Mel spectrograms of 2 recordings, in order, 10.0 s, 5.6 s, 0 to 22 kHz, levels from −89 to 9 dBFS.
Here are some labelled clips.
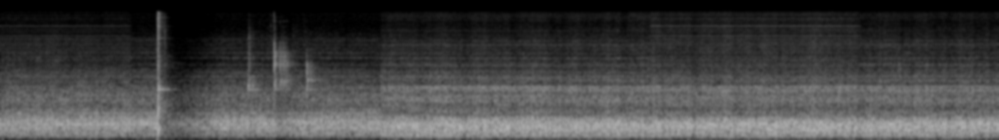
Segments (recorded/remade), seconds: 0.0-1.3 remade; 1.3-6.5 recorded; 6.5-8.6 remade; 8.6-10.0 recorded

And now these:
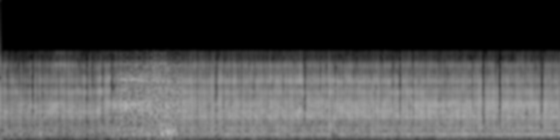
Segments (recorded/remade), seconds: 0.0-1.2 remade; 1.2-1.8 recorded; 1.8-5.6 remade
